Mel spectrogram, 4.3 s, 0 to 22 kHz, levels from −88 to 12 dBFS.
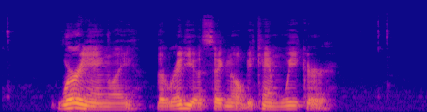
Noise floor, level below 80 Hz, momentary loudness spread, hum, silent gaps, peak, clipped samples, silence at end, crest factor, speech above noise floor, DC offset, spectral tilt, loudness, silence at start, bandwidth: -63 dBFS; -62 dBFS; 13 LU; none; none; -2 dBFS; under 0.1%; 0.95 s; 20 dB; 42 dB; under 0.1%; -7 dB/octave; -21 LUFS; 0.6 s; 10.5 kHz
